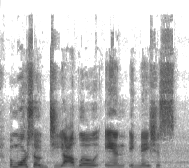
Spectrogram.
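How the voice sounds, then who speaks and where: The voice belongs to a woman and sits fairly high. Noticeable background noise is present. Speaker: book reviewer. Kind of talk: casual review monologue; voiceover narration.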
